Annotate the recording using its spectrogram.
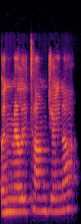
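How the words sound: It is said with a French-sounding pronunciation. The speaker calls it wrong. "I pronounce it like the only language I ever learned besides English is French"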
